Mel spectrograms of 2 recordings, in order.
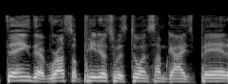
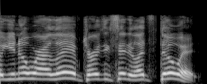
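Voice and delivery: higher, cocky challenge; retold taunt; 7 semitones higher, 3 dB louder than usual. Taunting the rude host with a higher, cocky dare. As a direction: dare him to come fight. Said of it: "I go, I go".

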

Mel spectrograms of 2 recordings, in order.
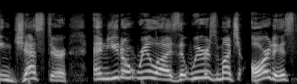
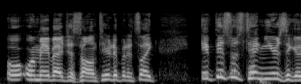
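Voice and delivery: ordinary delivery

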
